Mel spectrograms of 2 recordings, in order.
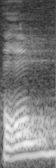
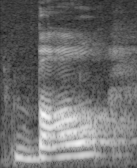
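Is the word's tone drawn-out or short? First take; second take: short; drawn-out. First: The word has a short, clipped tone. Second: The word has a long, drawn-out tone. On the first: It means a ball where people dance. "met a stoottoon with a shorter tone" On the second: It means a football. "with a sleeptone"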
